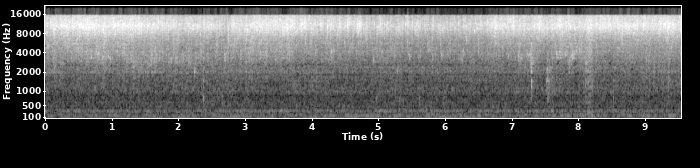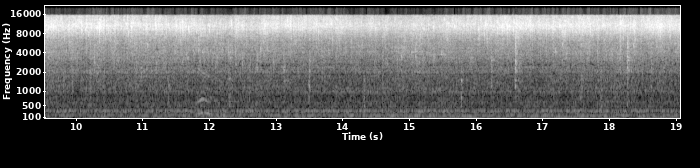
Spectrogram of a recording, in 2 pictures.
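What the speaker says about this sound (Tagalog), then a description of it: "magigisa tayo ng ating sibuyas at saka bawang" Onion and garlic sautéing in a pan for minced pork with eggplant and French beans, a loud continuous sizzle and frying hiss with low steady hum underneath, no clear breaks.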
